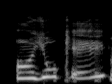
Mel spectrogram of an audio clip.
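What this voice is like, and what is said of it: Very high-pitched concerned voice. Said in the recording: “your voice changes? ... my voice went so high pitched ... the highest voice ... octaves go up”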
